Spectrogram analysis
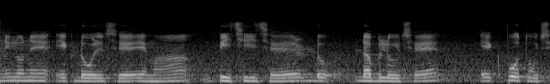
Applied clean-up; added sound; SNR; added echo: none; none; none; none.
